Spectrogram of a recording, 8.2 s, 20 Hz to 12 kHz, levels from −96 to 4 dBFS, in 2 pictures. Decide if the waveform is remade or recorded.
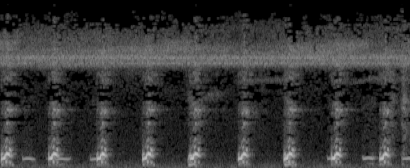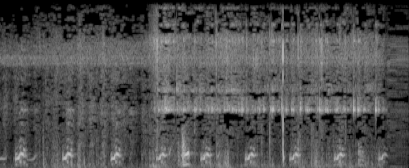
recorded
